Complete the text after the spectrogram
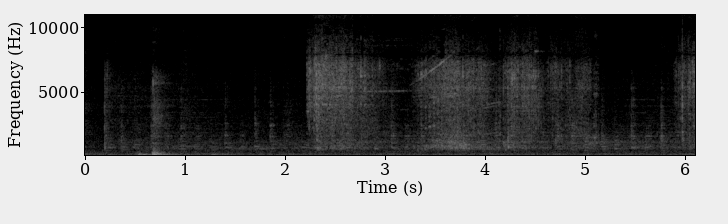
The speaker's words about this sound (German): Du hörst, wie das knackt, ne? Also, wie das klickt von meinem Controller.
